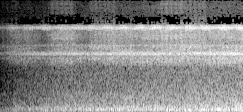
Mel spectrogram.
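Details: Night crickets in a continuous high, shrill chirring that fades in from near silence and swells steadily louder, two layered trilling bands running without pause and nothing else clearly heard.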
